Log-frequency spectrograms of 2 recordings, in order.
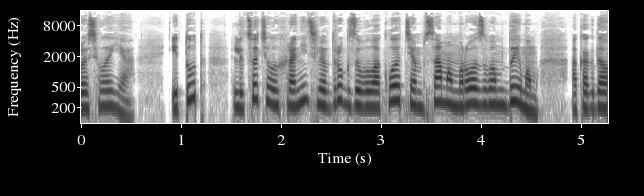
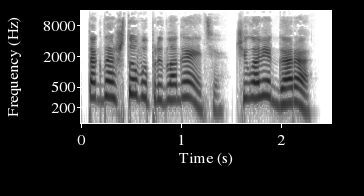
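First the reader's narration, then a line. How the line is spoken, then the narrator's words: Impatient bark. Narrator (Russian): Рявкнула, теряя терпение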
